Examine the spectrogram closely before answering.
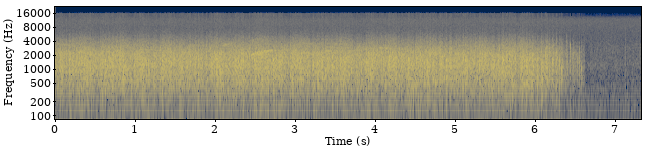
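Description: Audience applauding, a dense steady clapping that cuts off suddenly about six and a half seconds in.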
